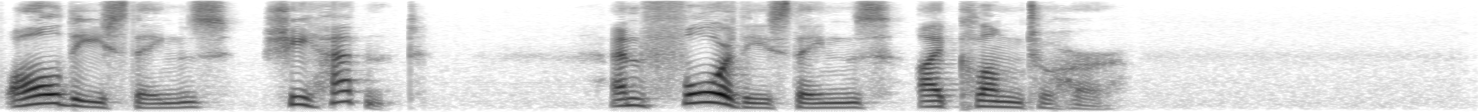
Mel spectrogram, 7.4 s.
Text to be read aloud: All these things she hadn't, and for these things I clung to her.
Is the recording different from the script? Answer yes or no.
no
